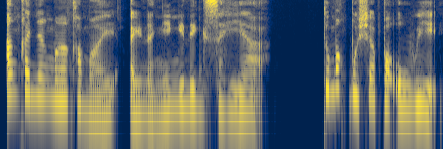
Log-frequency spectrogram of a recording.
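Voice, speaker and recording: A woman storyteller reading a scripted love story with emotive, deliberate phrasing. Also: medium pitch, big pitch swings, warm tone, no room sound, studio quality.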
